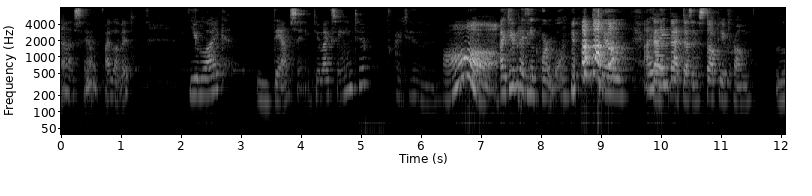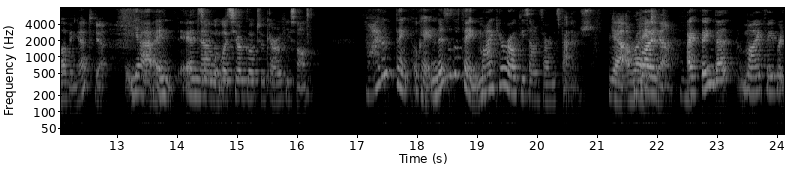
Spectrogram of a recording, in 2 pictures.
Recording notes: Complementary background noise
